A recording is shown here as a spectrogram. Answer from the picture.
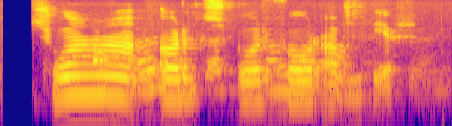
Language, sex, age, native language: Icelandic, female, 10, Icelandic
